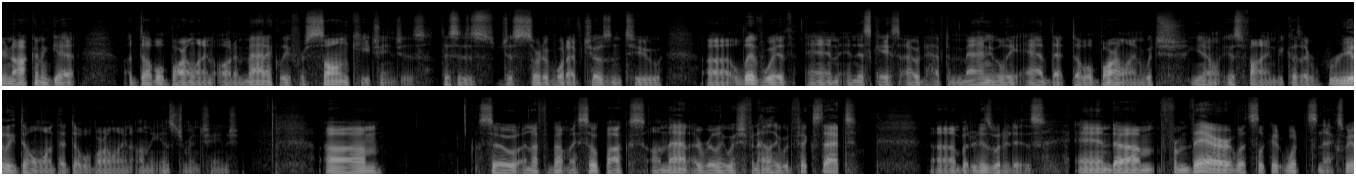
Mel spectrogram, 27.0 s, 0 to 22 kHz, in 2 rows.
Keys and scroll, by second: 12.6 super+-, 15.7 super+-, 18.1 super+1, 22.4 alt+super+a.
